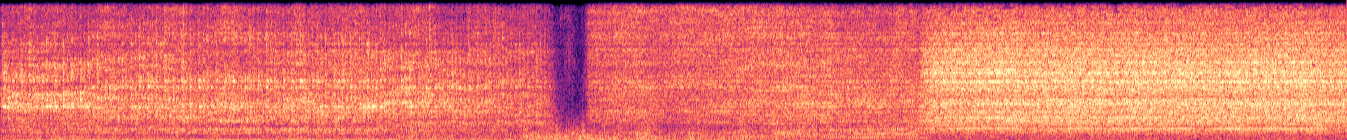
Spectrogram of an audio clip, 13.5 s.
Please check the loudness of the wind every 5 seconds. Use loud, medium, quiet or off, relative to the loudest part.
medium, loud, medium.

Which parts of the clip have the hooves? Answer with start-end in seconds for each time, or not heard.
not heard.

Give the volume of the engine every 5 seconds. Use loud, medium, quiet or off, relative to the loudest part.
medium, medium, loud.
